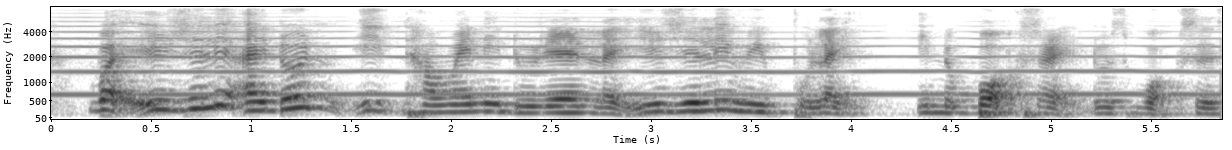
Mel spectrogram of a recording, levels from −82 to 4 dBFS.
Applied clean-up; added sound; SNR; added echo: none; Trumpet; 14 dB; reverberation time 0.3 s.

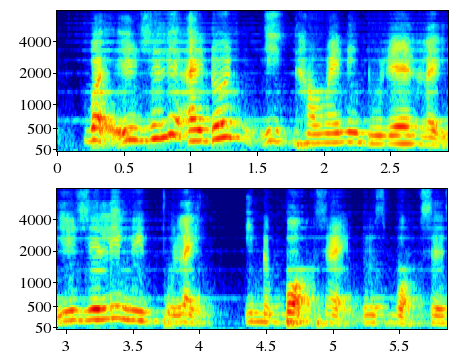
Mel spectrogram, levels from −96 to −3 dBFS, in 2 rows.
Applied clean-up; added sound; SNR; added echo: neural separator model SepFormer DNS4.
